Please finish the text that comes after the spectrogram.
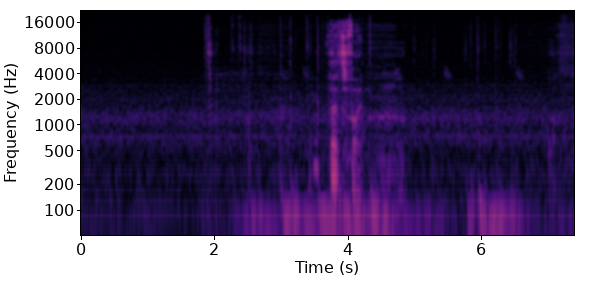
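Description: Rapid clicking of computer keyboard keys during an online Yu-Gi-Oh! card game match, fairly close and uneven in rhythm, with someone talking over it.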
